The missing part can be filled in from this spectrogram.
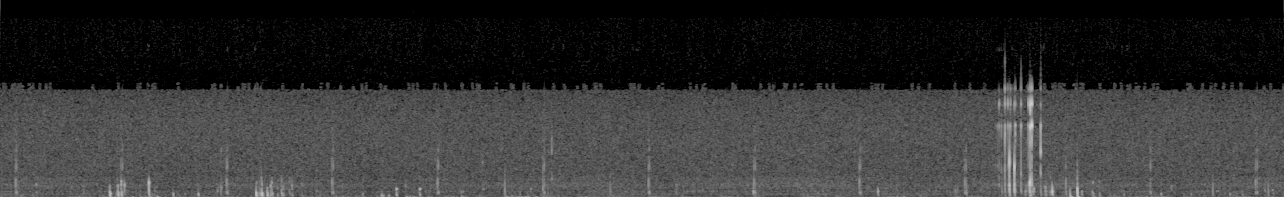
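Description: Continuous gurgling, bubbling and rumbling with scattered squeaks and pops. Active bowel sounds during digestion, normal after a meal.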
